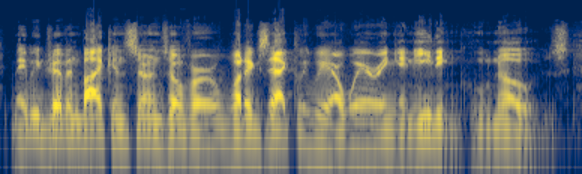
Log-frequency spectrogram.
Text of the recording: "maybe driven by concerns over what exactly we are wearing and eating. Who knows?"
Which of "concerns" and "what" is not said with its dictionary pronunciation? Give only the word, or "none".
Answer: none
